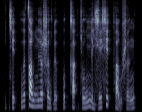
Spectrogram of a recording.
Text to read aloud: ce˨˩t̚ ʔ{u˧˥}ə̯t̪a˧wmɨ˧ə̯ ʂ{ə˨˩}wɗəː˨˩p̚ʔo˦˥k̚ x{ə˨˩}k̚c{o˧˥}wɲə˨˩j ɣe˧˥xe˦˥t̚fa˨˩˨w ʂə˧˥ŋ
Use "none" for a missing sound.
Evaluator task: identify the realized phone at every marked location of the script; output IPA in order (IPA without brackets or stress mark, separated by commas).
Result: u˧˥, ə˨˩, a˨˩, o˧˥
